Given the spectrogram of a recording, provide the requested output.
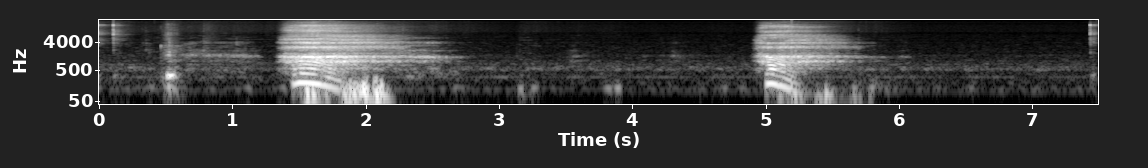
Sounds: Sigh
